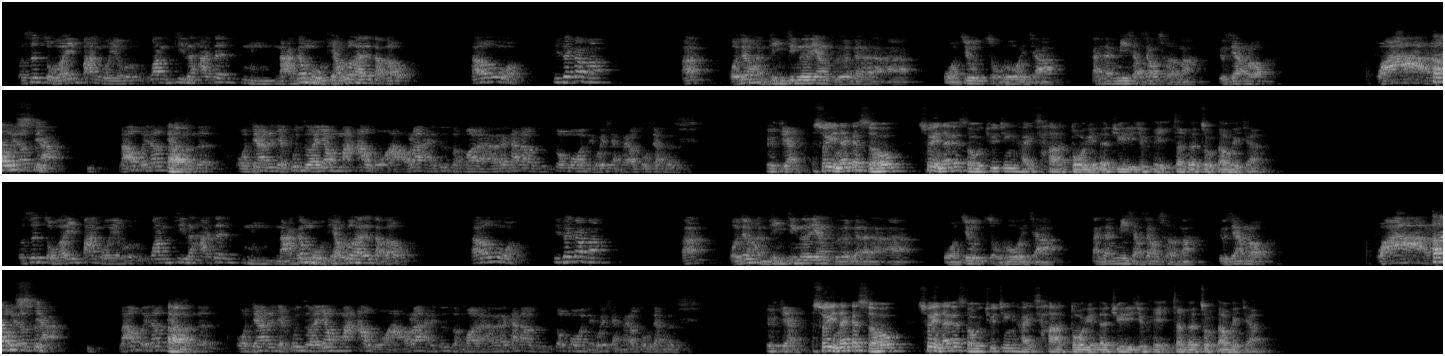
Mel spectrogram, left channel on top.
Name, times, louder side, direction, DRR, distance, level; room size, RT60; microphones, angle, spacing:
voice 1, 0.2-4.1 4.7-5.2 5.5-6.1 6.8-9.1 9.4-10.5 10.9-12.7 13.7-15.0 15.6-16.5 16.7-21.3 22.0-22.4, left 2 dB, 25° left, -8 dB, 1.1 m, -35 dB
voice 2, 14.3-14.8 16.1-16.3 22.5-27.0, equal, 40° right, 0 dB, 0.6 m, -29 dB
2.5 x 2.0 x 2.4 m, 0.36 s
head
